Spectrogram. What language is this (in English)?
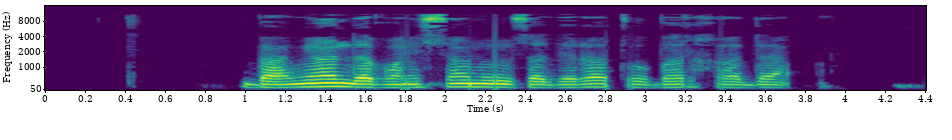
Pashto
